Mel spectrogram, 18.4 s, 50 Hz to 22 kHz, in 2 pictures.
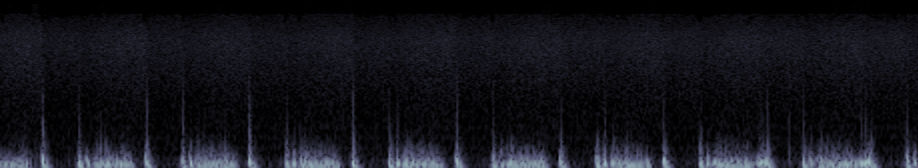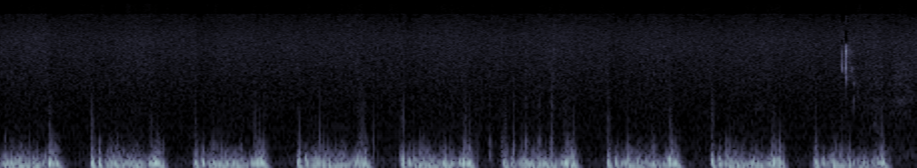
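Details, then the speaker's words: Mitral stenosis: supine, loud accentuated first sound only; as patient slowly turns onto left side, opening snap, then low rumbling mid-diastolic murmur, then presystolic accentuation appear; regular heartbeat near 58 a minute. "أولا والمريض نايم على ظهره هنسمع الساوندز بس والفيرست ساوند اكسنتويتد، وأثناء ما هو بيلف ببطء شديد عشان ينام على الجنب الشمال هتظهر الأوبننج سناب ثم الميد دايستوليك مامر ثم البري سيستوليك اكسنتويشن."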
